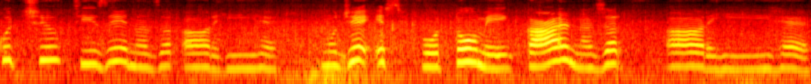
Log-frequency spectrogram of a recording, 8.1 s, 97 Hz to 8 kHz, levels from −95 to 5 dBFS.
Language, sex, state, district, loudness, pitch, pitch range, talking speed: Hindi, female, Madhya Pradesh, Umaria, -20 LUFS, 250 Hz, 225-300 Hz, 110 wpm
